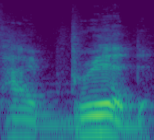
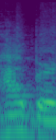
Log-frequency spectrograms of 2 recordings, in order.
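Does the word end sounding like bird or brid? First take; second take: brid; bird. First: The word ends sounding like 'brid'. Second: The word ends sounding like 'bird'. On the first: The speaker calls it right. "it's hybrid" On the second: The speaker calls it wrong. "don't say hi bird. No, it's not hybrid"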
